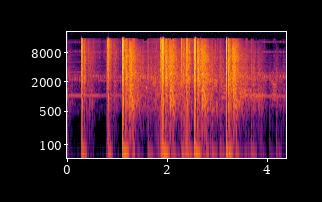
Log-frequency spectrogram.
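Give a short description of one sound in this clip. A pistol fires several sharp shots with echoing cracks.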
